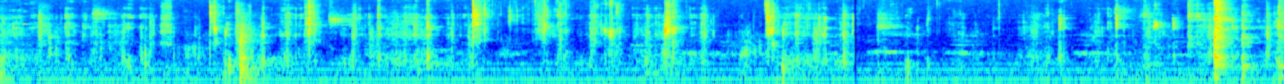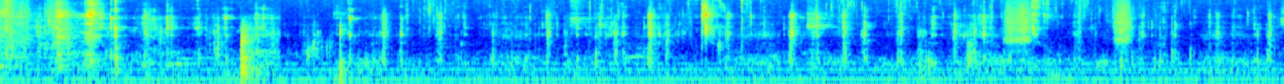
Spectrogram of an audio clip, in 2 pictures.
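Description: Close-miked chewing of food: irregular wet smacks and crunchy clicks from a person's mouth, over a faint steady hum.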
